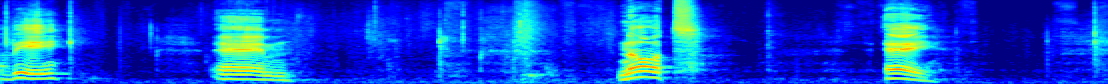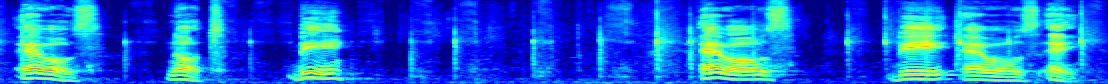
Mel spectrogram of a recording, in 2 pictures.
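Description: An older man speaks in short, spaced phrases, as if lecturing.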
